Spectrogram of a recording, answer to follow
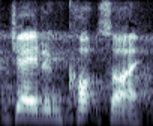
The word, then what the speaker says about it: Jaydon Kocaj: Butchered where we are. We're in Oxford with my new mate, Jaydon Kocaj.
